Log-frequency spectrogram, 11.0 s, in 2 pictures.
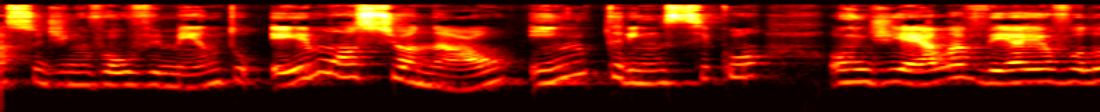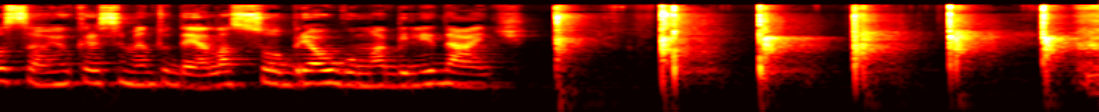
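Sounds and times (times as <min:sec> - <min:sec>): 
speech: 0:00.0 - 0:08.2
slow spaced hand claps: 0:08.3 - 0:10.9.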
